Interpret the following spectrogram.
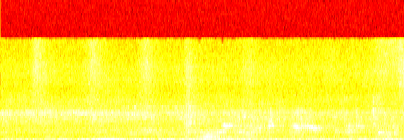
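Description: Faint voices over a steady low rumble.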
